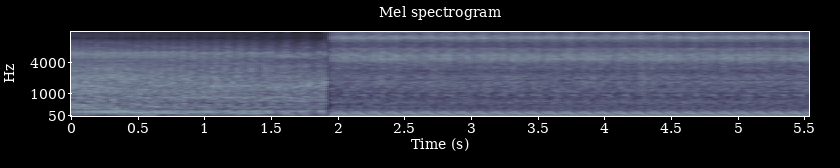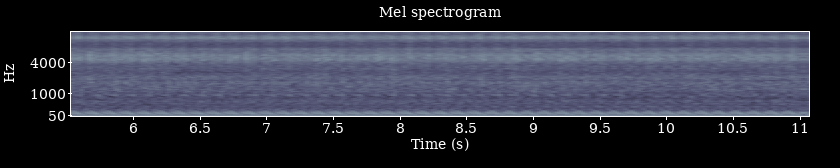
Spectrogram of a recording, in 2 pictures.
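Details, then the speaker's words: OM603 Mercedes diesel swapped into a Ford Ranger (Doomsday Diesel adapter, Ford ZF5), first start, warming up, showing good oil pressure: a brief loud start, then a steady, even idle with a low clatter and no knocks; normal idle. "all all right that'll do it for this video we got her all running everything's good"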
